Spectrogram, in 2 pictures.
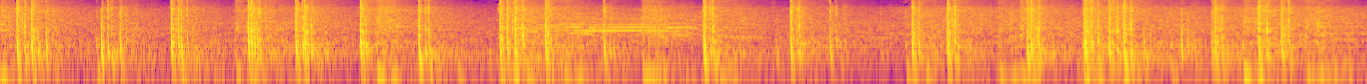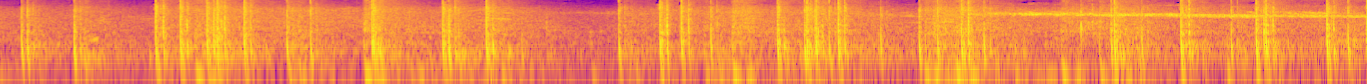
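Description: Fireworks going off in quick succession, many sharp bangs a second without a break, from aerial shells bursting overhead. A high, steady whistling tone joins the bangs near the end.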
